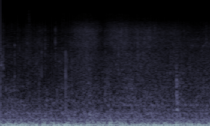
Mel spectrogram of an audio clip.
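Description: Wind buffeting the microphone: a steady, even rumble.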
